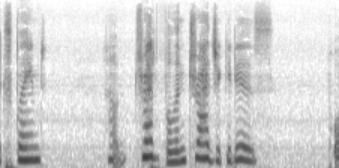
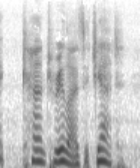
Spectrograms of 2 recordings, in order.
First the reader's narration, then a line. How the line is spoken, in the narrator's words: she murmured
